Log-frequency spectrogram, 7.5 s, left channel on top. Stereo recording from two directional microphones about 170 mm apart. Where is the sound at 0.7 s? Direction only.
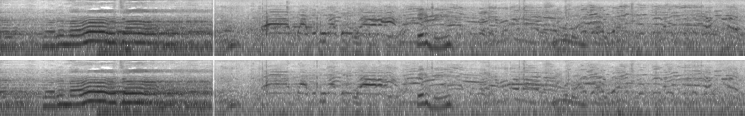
Centre (ahead or behind).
